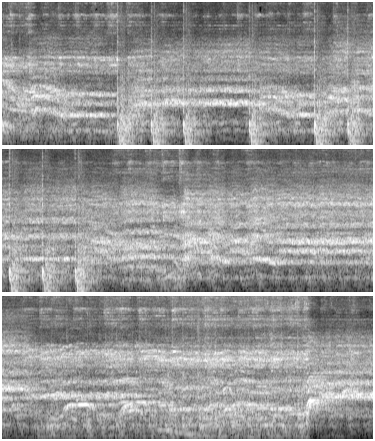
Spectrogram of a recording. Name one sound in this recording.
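Bells on a dancer's outfit jingle with each step.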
